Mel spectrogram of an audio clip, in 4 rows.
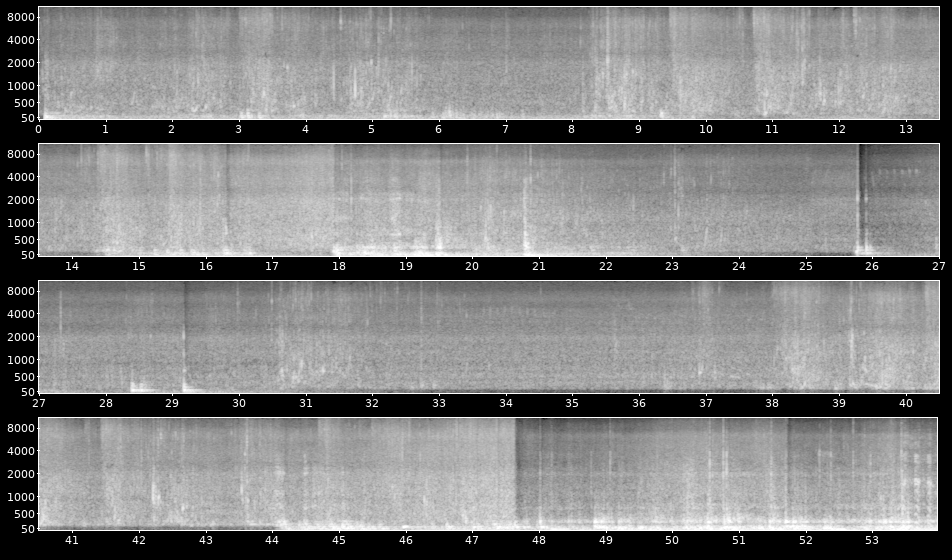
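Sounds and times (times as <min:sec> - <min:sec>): low rumbles: 0:00.0 - 0:09.4, 0:17.9 - 0:23.0, 0:44.1 - 0:53.9
paddle strokes and splashing water: 0:00.0 - 0:53.9
dull thumps: 0:14.9 - 0:17.0, 0:17.8 - 0:23.2, 0:28.3 - 0:29.6, 0:44.1 - 0:53.9.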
